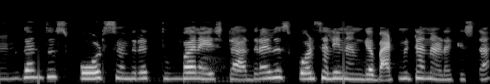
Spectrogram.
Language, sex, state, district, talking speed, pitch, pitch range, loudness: Kannada, female, Karnataka, Mysore, 160 wpm, 270 Hz, 250-285 Hz, -20 LUFS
